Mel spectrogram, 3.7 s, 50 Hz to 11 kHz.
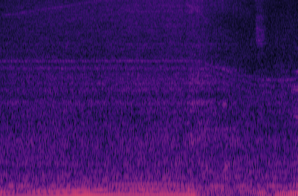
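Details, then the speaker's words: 660cc AWD Daihatsu Mira kei car on a dyno at about 4 lb boost: a steady heavy drone under load, revs wandering with no pickup. The clutch is slipping and the flywheel is very hot. "So I'm off the clutch alto together. >> That's so slippy."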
